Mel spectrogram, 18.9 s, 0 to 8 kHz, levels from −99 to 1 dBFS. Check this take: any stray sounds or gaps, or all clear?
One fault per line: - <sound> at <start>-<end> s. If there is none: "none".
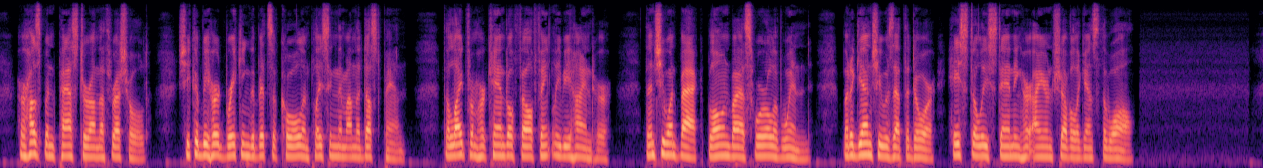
none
